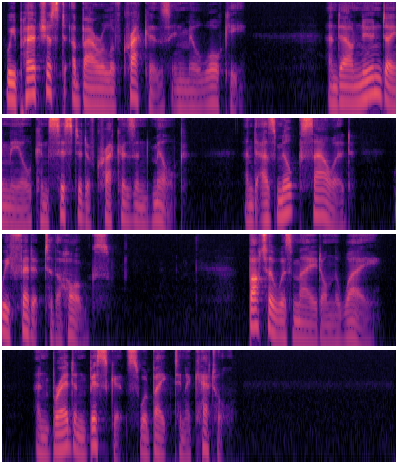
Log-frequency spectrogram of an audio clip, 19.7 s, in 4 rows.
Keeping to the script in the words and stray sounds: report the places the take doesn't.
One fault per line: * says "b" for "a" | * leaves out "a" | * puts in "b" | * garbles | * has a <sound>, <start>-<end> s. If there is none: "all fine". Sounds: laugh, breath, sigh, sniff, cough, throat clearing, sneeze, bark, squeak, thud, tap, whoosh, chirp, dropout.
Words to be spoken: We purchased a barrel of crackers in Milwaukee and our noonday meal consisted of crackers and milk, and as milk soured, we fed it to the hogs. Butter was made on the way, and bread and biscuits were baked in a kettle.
all fine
